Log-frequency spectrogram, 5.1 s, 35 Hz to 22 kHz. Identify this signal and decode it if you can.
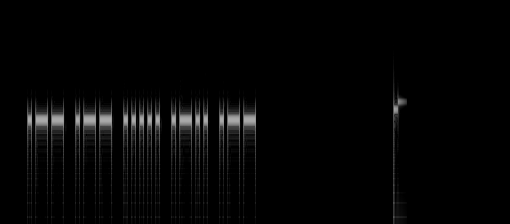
Morse code, heard as a keyed tone, about 31 wpm, 700 Hz. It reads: WW5LW
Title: USA Call Signs - 5 Characters - 2x Character Spacing - 30wpm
